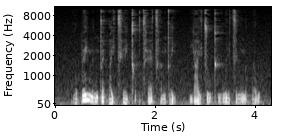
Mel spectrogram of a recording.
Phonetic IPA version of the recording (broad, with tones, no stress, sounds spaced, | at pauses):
kʷ ɐ˨˩ w p e˥ j n̪ ɪ˨˥ ŋ t̪ ɛː˨ t̚ aː˨˩ j t͡sʰ e˨˩ j kʰ ʊ˥ k̚ t͡sʰ ɛː˨ t͡sʰ ɐ˨ ŋ t̪ e˨˩ j | j aː˨˩ j t͡s uː˧ kʰ iː˨˧ w iː˨˩ t͡s ɪ˨˧ ŋ n̪ ɐ˨ k̚ l ɐ˨˥ w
